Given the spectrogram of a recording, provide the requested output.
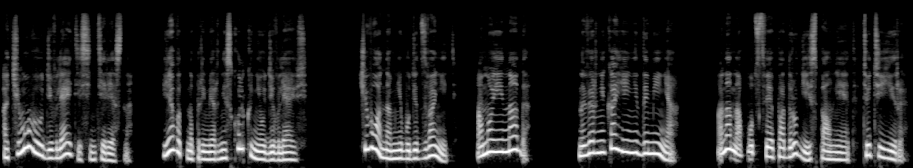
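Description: A stubborn young woman in an audiobook, arguing in a bright, bouncy way, as a woman reads her. The lines jump up in pitch and stay lively. The reading is close and dry. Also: normal speed, no room sound. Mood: teasing. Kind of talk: audiobook character voice.

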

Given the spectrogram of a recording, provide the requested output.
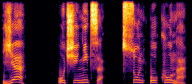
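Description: A fed-up young woman protests shrilly, her voice jumping high with outrage, as a man reading an audiobook puts her on. Her delivery is lively and full of swings, and the recording is close and dry. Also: takes it slowly, no echo, full character voice. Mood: exasperated. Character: indignant young woman graduate student.

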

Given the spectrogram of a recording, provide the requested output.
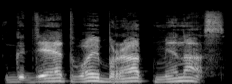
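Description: A man voicing a cruel, imperious bearded prefect who speaks in a booming, commanding voice. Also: lively intonation, normal speed, no echo, clean studio sound.

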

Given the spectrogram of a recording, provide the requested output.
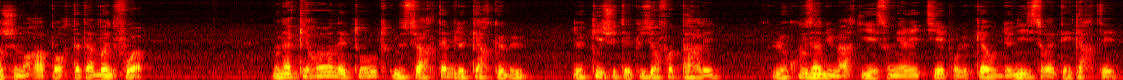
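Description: A man's voice: lowish voice, dark tone, slightly rough. A man reading as a scheming, wheedling wife. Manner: wheedling, mocking, calculating. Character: scheming sly wife writing a letter.

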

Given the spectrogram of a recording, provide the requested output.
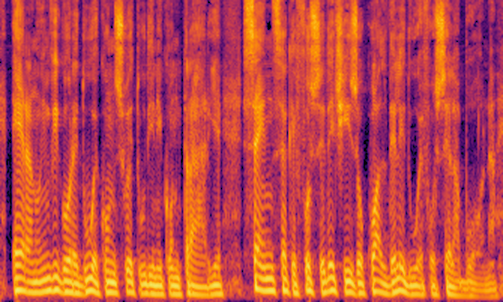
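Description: A man reading a classic novel aloud in a measured, expressive way. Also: deep voice, slightly rough. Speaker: audiobook reader. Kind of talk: scripted literary reading.

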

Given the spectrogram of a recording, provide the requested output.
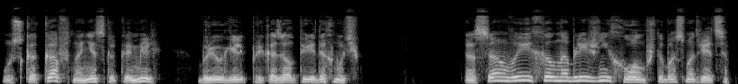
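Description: A man reading a historical war novel aloud as an audiobook narrator, in a measured, steady storytelling manner. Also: medium pitch, dry recording, clean studio sound. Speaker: audiobook reader. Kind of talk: scripted narration of historical prose.

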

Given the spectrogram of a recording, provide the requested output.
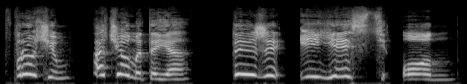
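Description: A tender, teasing otherworldly wife speaks in a high, lilting audiobook voice, put on by a woman narrator. Her cooing lines wander widely in pitch and move slowly. The tone stays bright and clear. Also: sing-song, full character voice. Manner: soft cooing, playful. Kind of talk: audiobook character reading.

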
